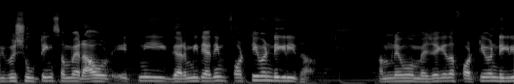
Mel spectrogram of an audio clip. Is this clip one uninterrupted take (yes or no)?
yes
